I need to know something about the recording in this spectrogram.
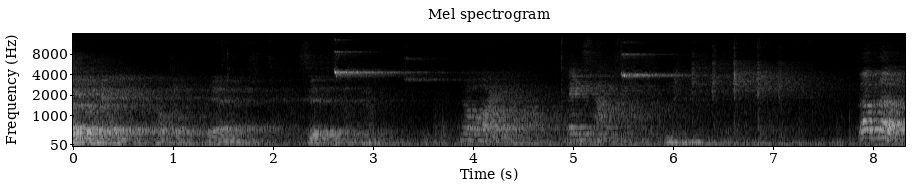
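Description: Sports hall sounds: faint, broken voices, two short high-pitched squeaks of trainers on the wooden court floor, and a few sharp knocks, all with the echo of a large hall.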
